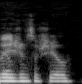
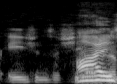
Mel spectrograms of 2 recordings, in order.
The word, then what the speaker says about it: Agents of S.H.I.E.L.D.: Of Agents of S.H.I.E.L.D. – You pronounce it better than Ryan, because whenever Ryan says it, I always mistake for Asians of S.H.I.E.L.D.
